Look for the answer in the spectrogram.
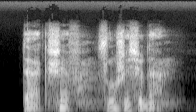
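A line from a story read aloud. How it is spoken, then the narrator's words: Spoke quietly. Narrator (Russian): негромко говорил Гриф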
